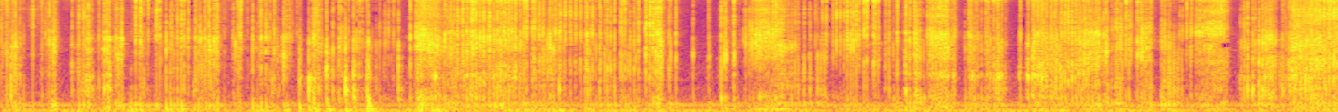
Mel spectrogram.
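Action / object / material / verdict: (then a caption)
scrape / plastic phone case studded with small rhinestones / plastic, rhinestones / none. Long neon acrylic nails scratch and tap a smartphone held in a clamp, its hard plastic case densely covered in small glass or acrylic rhinestones in a black-to-pink gradient. The result is a continuous, bright, crackly scraping texture with quick taps mixed in.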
